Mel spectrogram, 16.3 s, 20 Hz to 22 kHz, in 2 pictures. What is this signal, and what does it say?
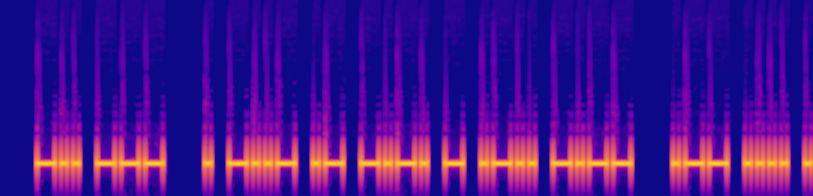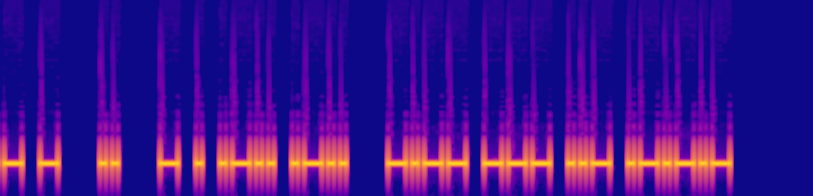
Morse code, heard as a keyed tone, about 21 wpm, 700 Hz. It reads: DO EXACTLY WHAT I TELL YOU.
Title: Sentences from Top 1000 Words - Review Part 6 - 20wpm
